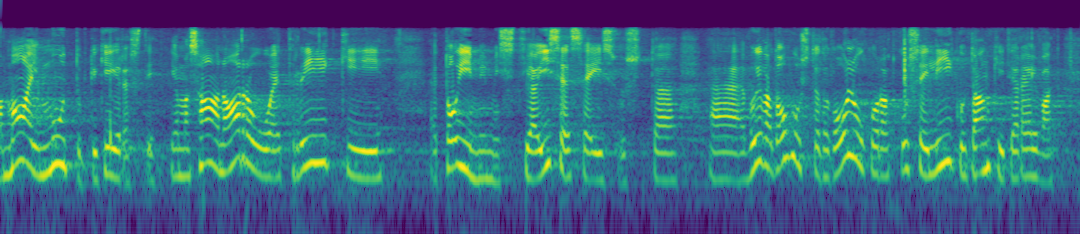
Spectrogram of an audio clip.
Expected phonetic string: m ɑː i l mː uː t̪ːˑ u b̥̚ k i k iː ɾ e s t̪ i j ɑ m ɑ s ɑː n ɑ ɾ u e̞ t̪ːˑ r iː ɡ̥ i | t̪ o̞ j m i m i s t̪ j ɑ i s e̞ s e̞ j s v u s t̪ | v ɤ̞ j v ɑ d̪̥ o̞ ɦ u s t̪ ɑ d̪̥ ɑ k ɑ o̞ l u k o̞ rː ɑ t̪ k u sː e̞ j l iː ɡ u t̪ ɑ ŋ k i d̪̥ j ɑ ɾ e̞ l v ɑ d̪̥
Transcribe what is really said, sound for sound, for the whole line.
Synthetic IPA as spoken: m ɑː i l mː uː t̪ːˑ u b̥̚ k i k iː ɾ e s t̪ i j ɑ m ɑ s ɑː n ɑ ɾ u e̞ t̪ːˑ r iː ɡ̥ i | t̪ o̞ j m i m i s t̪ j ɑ i s e̞ s e̞ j s v u s t̪ | v ɤ̞ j v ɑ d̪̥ o̞ ɦ u s t̪ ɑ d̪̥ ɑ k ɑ o̞ l u k o̞ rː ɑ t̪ k u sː e̞ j l iː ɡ u t̪ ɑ ŋ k i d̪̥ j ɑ ɾ e̞ l v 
